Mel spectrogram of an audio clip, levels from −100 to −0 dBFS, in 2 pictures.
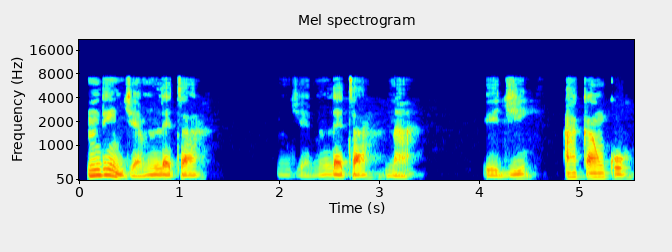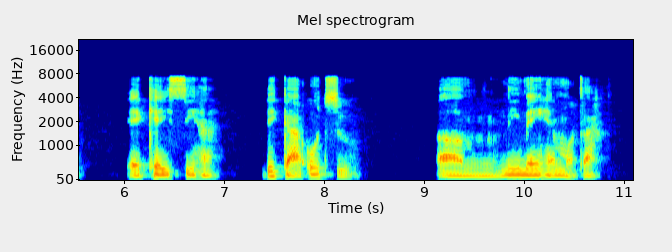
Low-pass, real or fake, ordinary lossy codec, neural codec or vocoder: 7.2 kHz; real; none; none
